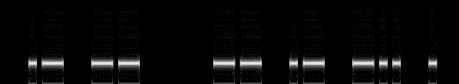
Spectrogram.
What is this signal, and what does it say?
Morse code, heard as a keyed tone, about 18 wpm, spaced as for 15 wpm, 1000 Hz. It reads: AM MADE
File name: qotdfiles / 15wpm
